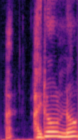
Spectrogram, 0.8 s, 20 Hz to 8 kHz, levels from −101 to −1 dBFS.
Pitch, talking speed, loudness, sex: 230 Hz, 230 wpm, -15 LUFS, male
